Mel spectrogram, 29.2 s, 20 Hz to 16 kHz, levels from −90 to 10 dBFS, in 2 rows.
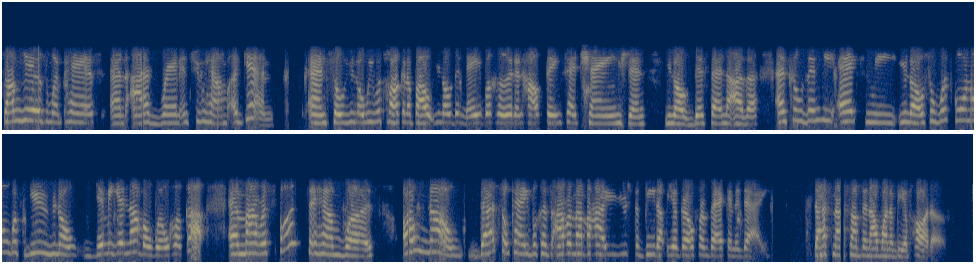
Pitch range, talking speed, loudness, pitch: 230-275 Hz, 190 wpm, -28 LUFS, 250 Hz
